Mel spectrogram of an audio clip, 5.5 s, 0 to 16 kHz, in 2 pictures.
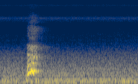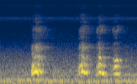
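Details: Dog gives one bark, pauses nearly three seconds, then barks again followed by a quick run of three shorter, yelping barks over low background hum; recorded the evening of 21 November 2023.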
